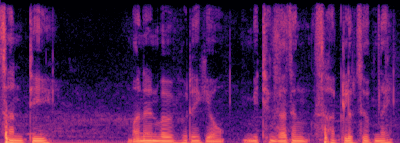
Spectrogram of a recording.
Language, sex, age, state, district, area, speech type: Bodo, male, 18-30, Assam, Baksa, rural, spontaneous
